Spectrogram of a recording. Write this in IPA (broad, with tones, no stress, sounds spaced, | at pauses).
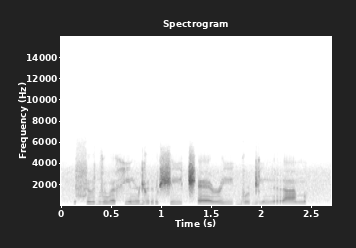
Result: s ɯ˥ d l u˧ ə̯ x i˥ m ɖ ɯ˧ r ʃ i˥˧ t͡ʃʼ ɛ˧˩ ɹ i˥ ɡ u˧˩ ɖ i˩˧ m r a˩˧ m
